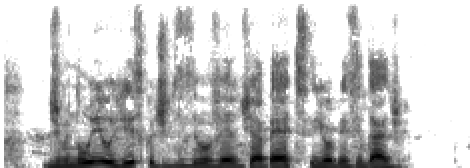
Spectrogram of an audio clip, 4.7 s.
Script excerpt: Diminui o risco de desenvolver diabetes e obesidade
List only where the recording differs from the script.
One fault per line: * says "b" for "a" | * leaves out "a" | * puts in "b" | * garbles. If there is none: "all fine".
all fine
